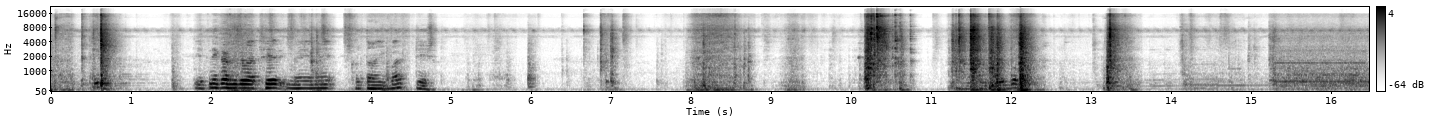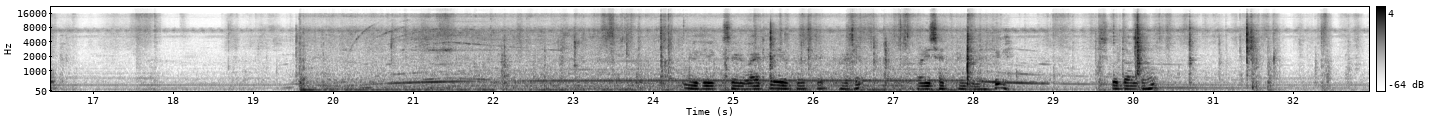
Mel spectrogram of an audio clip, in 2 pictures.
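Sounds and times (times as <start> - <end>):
printer motor whirring: 14.2 - 16.7, 19.0 - 32.9
motor winding up to a hum: 19.4 - 32.4.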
